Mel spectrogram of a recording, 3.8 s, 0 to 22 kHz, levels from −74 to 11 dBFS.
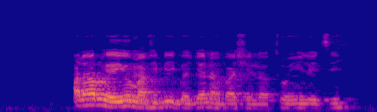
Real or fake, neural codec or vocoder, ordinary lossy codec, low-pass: real; none; none; 7.2 kHz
